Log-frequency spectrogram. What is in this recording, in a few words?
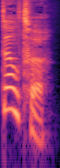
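"delta", British English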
